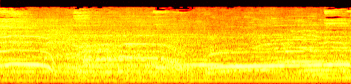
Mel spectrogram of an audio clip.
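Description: Live rock band playing, with long, high held notes that slide up into pitch and fall away at the end, over a steady band backing.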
